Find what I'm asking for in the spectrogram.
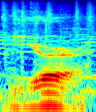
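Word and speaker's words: Yr: Edges might be a great way to describe the trajectory of Steve Tibbetts' music since his 1980 DIY masterpiece, Your, that's spelled Y-R.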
